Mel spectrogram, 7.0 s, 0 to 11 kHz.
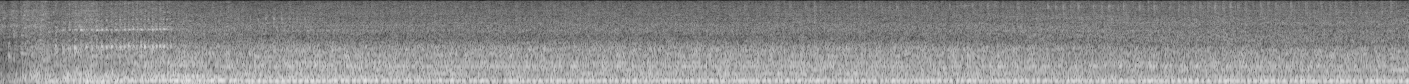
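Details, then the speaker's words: Lincoln SA-200 welder engine recently converted to electric ignition with a new carburetor, started with switch on auto and no choke: catches quickly and settles into an even steady low drone without misses or knocks; runs nice. "I just recently did a little work on my SA, converted this into electric ignition, rebuilt the, well, not rebuilt, I actually bought a new carburetor, and it runs nice."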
